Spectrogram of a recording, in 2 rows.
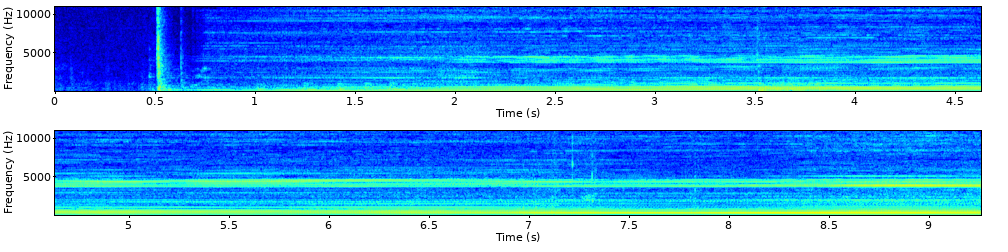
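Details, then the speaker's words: Vintage 1970s Whirlpool 6000 BTU air conditioner with Seeger compressor (likely reciprocating) and GE fan motor: thump as the compressor kicks on, then smooth even hum with refrigerant hiss, about 390 W, fan off; healthy. "I can hear the refrigerant hissing that's our amperage with just the compressor running"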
